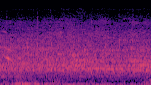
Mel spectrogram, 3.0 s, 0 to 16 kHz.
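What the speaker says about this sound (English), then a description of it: "This home crowd, they're happy with that call." Home crowd in the Madden 20 football video game cheers a penalty call, a steady broad roar with faint applause holding constant throughout, loud and continuous at mid distance.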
